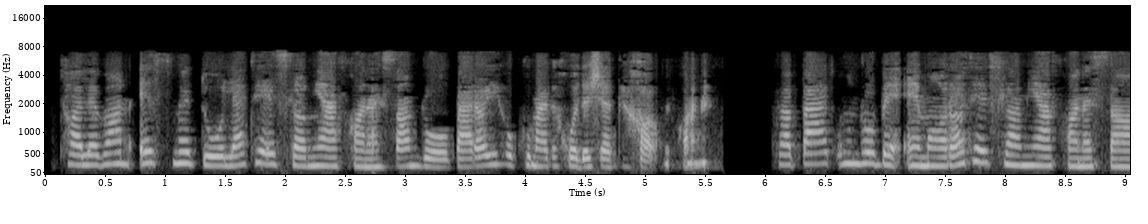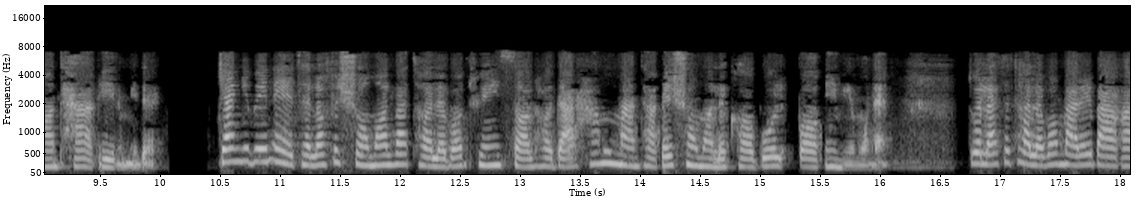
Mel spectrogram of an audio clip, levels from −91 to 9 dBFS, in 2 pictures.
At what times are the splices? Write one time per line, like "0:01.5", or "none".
none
